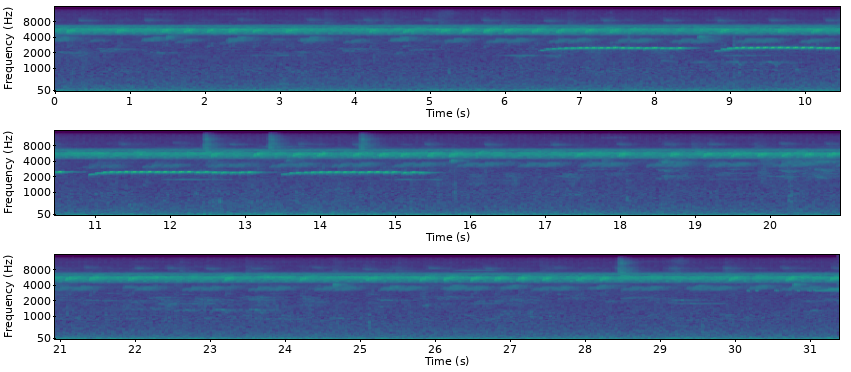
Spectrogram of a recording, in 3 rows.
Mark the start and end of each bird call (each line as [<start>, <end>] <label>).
[0.00, 1.41] Gray Antbird (Cercomacra cinerascens)
[0.00, 6.11] Hauxwell's Thrush (Turdus hauxwelli)
[0.00, 31.40] Little Tinamou (Crypturellus soui)
[6.61, 8.11] Purple-throated Fruitcrow (Querula purpurata)
[8.41, 10.11] Collared Trogon (Trogon collaris)
[15.91, 17.81] Gray Antbird (Cercomacra cinerascens)
[17.41, 24.71] Hauxwell's Thrush (Turdus hauxwelli)
[19.91, 21.21] Cobalt-winged Parakeet (Brotogeris cyanoptera)
[21.71, 24.11] Collared Trogon (Trogon collaris)
[24.31, 27.01] Purple-throated Fruitcrow (Querula purpurata)
[25.21, 26.61] unidentified bird
[26.71, 31.40] Hauxwell's Thrush (Turdus hauxwelli)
